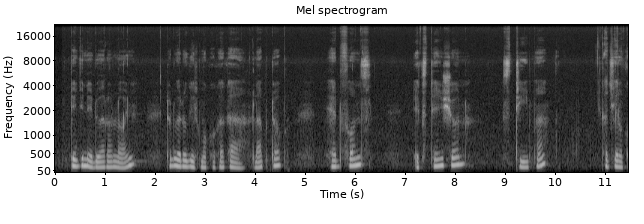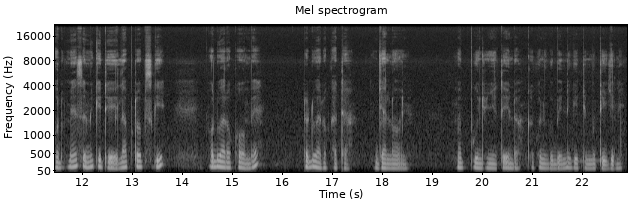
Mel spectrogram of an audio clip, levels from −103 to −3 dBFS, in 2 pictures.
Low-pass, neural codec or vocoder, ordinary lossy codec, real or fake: none; none; none; real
